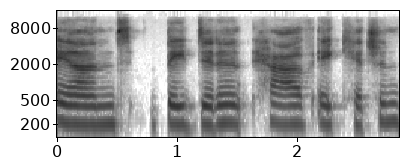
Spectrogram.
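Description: Here is a woman with a Texas accent and medium pitch. The background is quiet. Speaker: podcast co-host. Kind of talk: casual, profane.

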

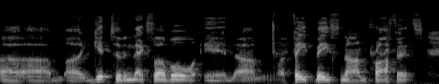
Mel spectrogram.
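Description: At a moderate pace, a man speaks on a very clean recording with a silent background. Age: 30s. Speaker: pastor and church consultant. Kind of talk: interview. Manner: halting, many repeated words and fillers.

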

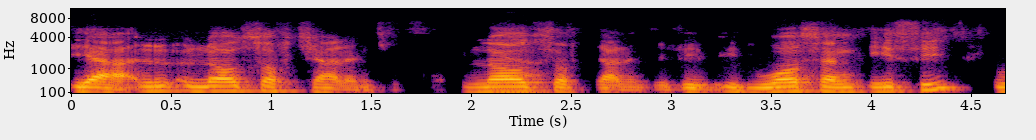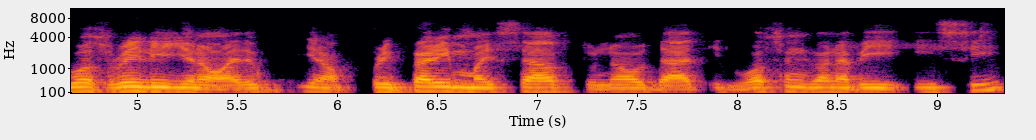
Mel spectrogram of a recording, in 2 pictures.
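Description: At a moderate pace, a man with an Argentinian accent speaks in a medium pitch with ordinary pitch variation. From Argentina. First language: Spanish. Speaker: real estate investor. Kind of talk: interview. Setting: video call.

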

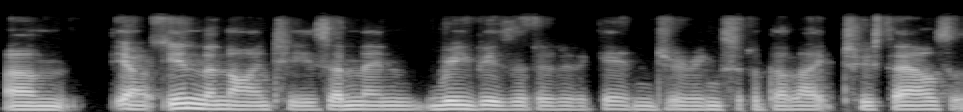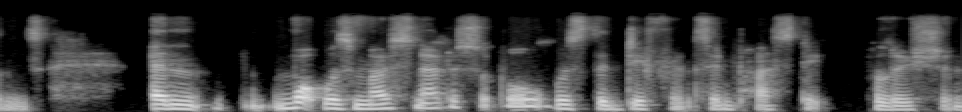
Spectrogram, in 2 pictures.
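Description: Recorded very cleanly against a silent background, a woman in an Australian accent speaks with a very deep, low pitch and a dark, mellow tone. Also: ordinary pitch variation, moderate pace. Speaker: eco brand founder. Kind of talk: podcast interview.

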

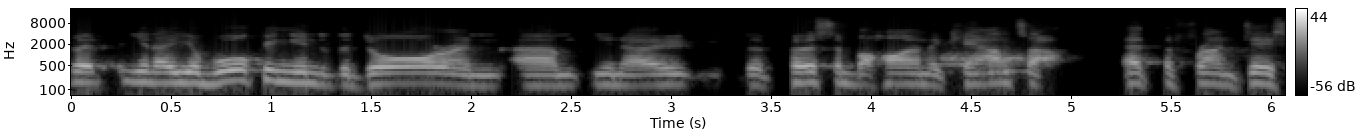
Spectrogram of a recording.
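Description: A man's fairly high voice in an Australian accent, at a moderate pace with fairly even intonation. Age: 40s. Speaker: podcast co-host, real estate trainer. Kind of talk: interview. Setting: video call from a McDonald's. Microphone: internet via phone hotspot, technical problems.

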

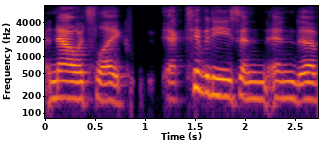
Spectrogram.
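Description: A woman with an American accent uses a normal speaking voice at medium pitch, keeping a moderate pace and fairly even intonation against a quiet background. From Massachusetts (Lawrence). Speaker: rowing coach and para program director. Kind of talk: interview.

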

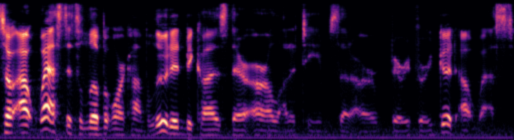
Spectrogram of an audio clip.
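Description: The speech moves at a moderate pace with hardly any pauses. Its loudness swings widely. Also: man. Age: 30s. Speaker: podcast co-host. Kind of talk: casual chat.

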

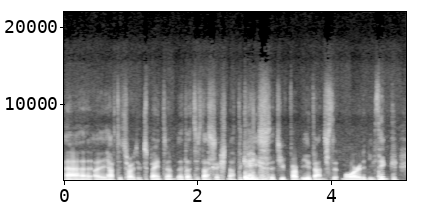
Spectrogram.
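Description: Talking at a very fast pace with hardly any pauses, a man with an Irish accent has a fairly low pitch and ordinary pitch variation, the sound dry and close with no echo but with noticeable background noise. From Ireland. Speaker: space agency scientist. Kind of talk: interview.

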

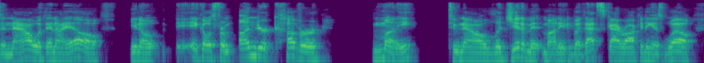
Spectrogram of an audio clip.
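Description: Fairly even intonation and a moderate pace from an ordinary speaking voice. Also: man. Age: 40s. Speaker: podcast host, former basketball player. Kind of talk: interview.

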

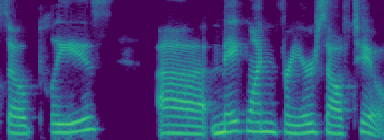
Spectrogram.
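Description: A woman with a normal speaking voice, medium pitch and fairly even intonation. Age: 30s. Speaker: podcast host and life coach. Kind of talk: casual solo talk.

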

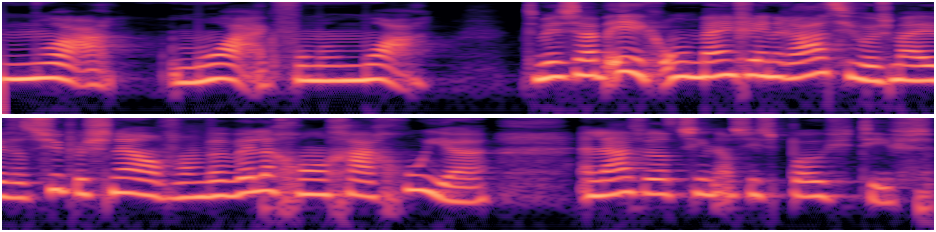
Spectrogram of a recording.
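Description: A woman at a fairly high pitch, with ordinary pitch variation and a moderate pace. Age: 20s. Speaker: podcast host, life coach. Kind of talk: casual solo podcast monologue. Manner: animated.

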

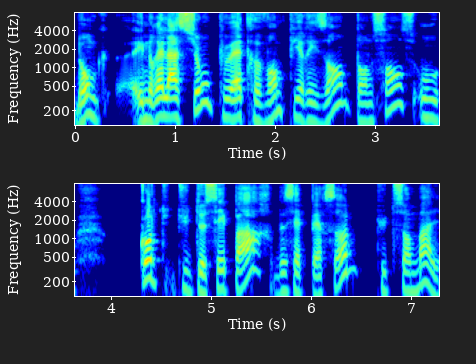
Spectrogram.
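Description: A man's fairly high but dark, mellow voice, lively in intonation with big swings in loudness, at a fairly slow pace, in a very clean, dry, close recording with a silent background and no echo. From Germany. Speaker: collaborative intelligence consultant. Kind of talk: interview. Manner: halting.

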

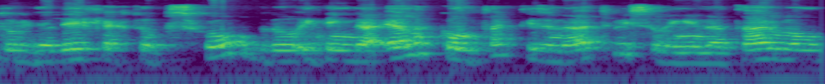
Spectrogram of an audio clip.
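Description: In a Flemish accent, a woman speaks at a moderate pace. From Flanders, Belgium. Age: 40s. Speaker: business mentor. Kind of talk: casual chat.

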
